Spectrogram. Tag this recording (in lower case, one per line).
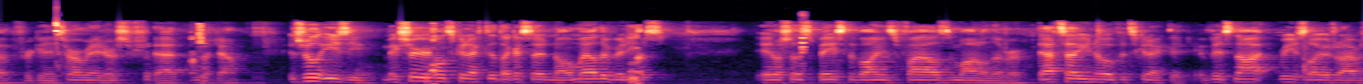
speech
